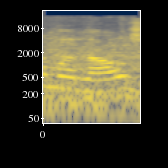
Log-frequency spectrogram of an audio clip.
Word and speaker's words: Manaus: Se escreve-se bastante, no entanto, a pronúncia é Manaus, né? Pronunciar é Manaus, mas ficou conhecido assim devido à tribo dos Manaós.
